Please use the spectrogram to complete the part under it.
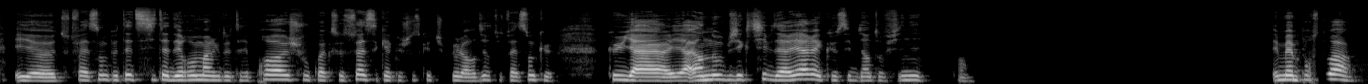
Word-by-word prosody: et 185 -1 +1
heu, 165 -1 +2
de - - -20
toute 165 - -15
façon, 200 +2 -3
peut-être 205 +2 -2
si 220 -2 -3
tu 220 - -7
as 210 - +5
des 200 +1 +4
remarques 200 -1 +2
de 190 0 -6
tes 185 0 -12
proches 220 +2 0
ou 205 - -7
quoi 195 -1 -4
que 185 - -14
ce 195 +2 -8
soit, 220 +4 -1
c'est 215 +1 -6
quelque 185 -2 -8
chose 195 +3 -16
que 200 - -13
tu 195 +1 -20
peux 195 - -7
leur 170 -2 -2
dire, 200 +4 -7
de 200 - -24
toute 180 - -24
façon, 190 +3 -4
que 185 -5 -11 0.5
qu'il 215 -1 0
y 200 - +5
a 180 -2 +6
il 175 - +1
y - - +1
a 180 - +5
un 200 +2 +5
objectif 215 +1 -1
derrière 210 +4 +4
et 205 -3 +1
que 195 0 -9
c'est 190 +1 -8
bientôt 180 -1 -9
fini. 195 +2 -5 0.3
Enfin 155 -1 -19 3.0
Et 195 - -3
même 210 -1 +5
pour 215 +1 -9
toi, 220 -5 +2
200 Hz, 220 wpm, -22 LUFS, 185-215 Hz, 3.0 s, a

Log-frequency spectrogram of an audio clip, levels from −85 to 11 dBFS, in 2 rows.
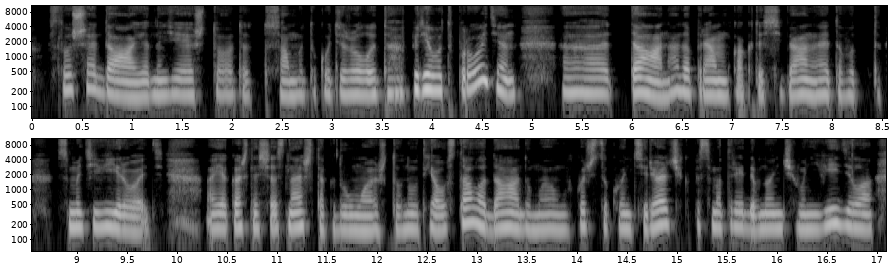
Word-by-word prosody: Слушай, 220 +1 +1
да, 175 -5 +3
я 160 +1 +1
надеюсь, 170 +1 -1
что 170 -1 -6
этот 160 -2 -10
самый 165 -1 -3
такой 185 0 -8
тяжёлый-то 175 0 0 0.2
период 210 -1 +5
пройден. 220 - +3 0.5
Э, 185 -2 0 0.2
да, 185 -5 +6
надо 190 +4 +1
прям 170 -2 +1
как-то - - -5
себя 175 +1 0
на 170 +1 0
это 170 0 -5
вот 165 0 -7 0.5
смотивировать. 175 -4 0 0.4
А - - -4
я, 165 0 +1
конечно, 175 0 0
щас, 170 0 0
знаешь, 180 +1 +1
так 160 -1 -7
думаю, 155 0 0
что, 155 +1 -8
ну, 165 +1 -1
вот 160 - -6
я 155 -3 +1
устала, 205 +5 +2
да, 170 +2 +2
думаю- 160 0 -3
ом, 160 -1 -4
хочется 180 -1 -4
какой-нибудь 165 -1 -4
сериальчик 195 +5 +1
посмотреть, 180 -1 -3
давно 165 +1 0
ничего 165 0 -1
не 160 0 0
видела. 185 -5 +1
175 Hz, 155 wpm, -25 LUFS, 165-185 Hz, 0.5 s, да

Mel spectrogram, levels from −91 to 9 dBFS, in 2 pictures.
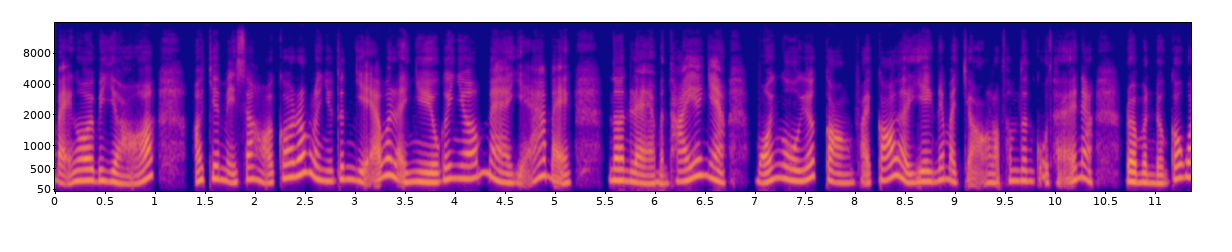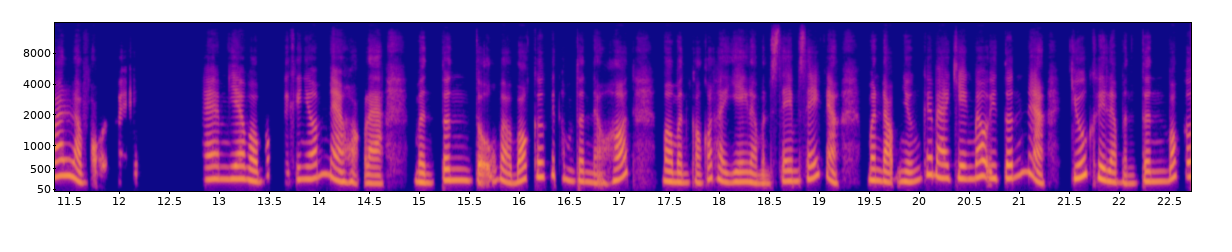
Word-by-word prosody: bạn 195 - 0
ơi. 240 +1 +4
Bây 235 -1 -1
giờ 210 -2 +2 0.2
á, 290 +4 +6 0.4
ở - - +2
trên 280 -3 0
mạng 200 -3 -2
xã 265 +6 -1
hội 230 -7 -2
có 295 +7 0
rất 375 +4 +4
là 320 - +2
nhiều 230 -3 -2
tin 265 0 -2
giả 220 +4 0
với 355 +1 +3
lại 285 -10 0
nhiều 205 -2 +2
cái 265 +2 0
nhóm 285 +4 -1
mà 235 - +1
giả 190 -1 -3
á 310 +9 -1
bạn, 240 - -1 0.4
nên 240 -1 +3
là 185 -4 +1
mình 180 -1 -4
thấy 225 +7 0
á 340 - +2
nha, 275 - 0 0.3
mỗi 205 +2 +2
người 255 -5 +1
á 295 +5 +2
còn 195 -4 0
phải 200 -1 -4
có 255 - +2
thời 205 - +1
gian 220 0 +1
để 255 - -1
mà 245 -4 -1
chọn 195 -1 -6
lọc - - -4
thông 235 0 -4
tin 230 -1 -2
cụ - - -5
thể 245 - -2
nè, 285 -2 0 0.3
rồi 215 - +7
mình 200 -2 0
đừng 180 0 -1
có 275 - +2
quá 320 +3 +3
là 320 -8 +3
vội 195 - -6
vàng - - -13 0.8
tham 270 +1 0
gia 275 0 +3
vào 235 -4 +3
bất 240 - -10
kỳ 200 - -14
cái 260 +5 -4
nhóm 285 +8 -1
nào 255 -8 +3
hoặc 220 +2 -3
là 180 -1 +2 0.3
mình 200 -3 +2
tin 245 +3 +1
tưởng - - +2
vào 235 -7 +1
bất 235 +8 +3
cứ 315 0 +2
cái 360 +2 -4
thông 250 -5 -5
tin 220 -2 -1
nào 190 -1 -3
hết. 265 - +3 0.3
Mà 225 -3 +4
mình 205 -2 0
cần 195 -1 -3
có 270 - -1
thời 230 -8 -1
gian 210 0 +1
là 200 - +1
mình 180 0 -4
xem 225 +4 -2
xét 280 +9 -1
nè, - - +3 0.3
mình 245 -2 +2
đọc 215 - +3
những 220 +2 -1
cái 370 +6 +1
ba 300 -4 +3
trang 280 0 0
báo 325 +3 +4
uy 285 - +2
tín 290 +7 +1
nè, - - +4 0.3
trước 315 +5 +3
khi 275 - +5
là 220 -4 +3
mình 180 -3 -6
tin 220 +2 0
bất 290 +6 +1
cứ 320 - +1
235 Hz, 275 wpm, -23 LUFS, 210-280 Hz, 0.8 s, rồi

